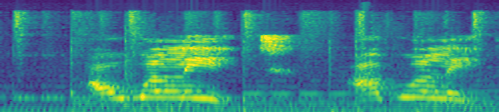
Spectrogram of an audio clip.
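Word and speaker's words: hour: Next அவலேட். அவ இன்னைக்கு H வந்து சைலண்ட். ஓ வந்து ஓ என்ற வேர்ட் தான் ஆவ ஆ என்ற ப்ரொனன்சியேஷன்ல வருது. ஆனபடியால இது வந்து வவல் சவுண்ட்.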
